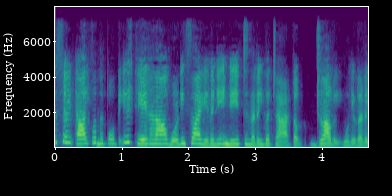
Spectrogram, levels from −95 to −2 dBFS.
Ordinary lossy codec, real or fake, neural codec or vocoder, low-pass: AAC, 32 kbps; fake; codec, 16 kHz, 0.5 kbps, FreqCodec, larger model; 7.2 kHz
